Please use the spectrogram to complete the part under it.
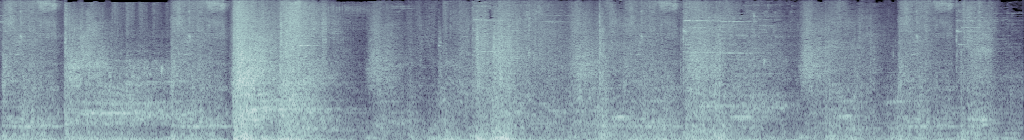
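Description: Video game spell effects whoosh and crackle in bursts during a fight.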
